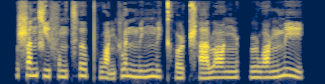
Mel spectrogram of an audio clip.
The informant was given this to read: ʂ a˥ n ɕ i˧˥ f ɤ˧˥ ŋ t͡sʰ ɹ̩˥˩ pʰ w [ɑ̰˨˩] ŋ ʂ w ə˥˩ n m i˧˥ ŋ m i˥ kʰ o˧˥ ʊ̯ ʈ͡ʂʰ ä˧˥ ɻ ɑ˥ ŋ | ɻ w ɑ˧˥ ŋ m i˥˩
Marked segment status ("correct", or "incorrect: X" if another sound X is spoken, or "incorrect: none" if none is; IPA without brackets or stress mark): correct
